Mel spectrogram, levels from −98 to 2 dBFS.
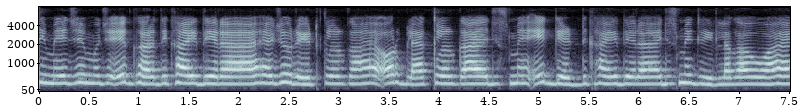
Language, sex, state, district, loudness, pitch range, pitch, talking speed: Hindi, female, Punjab, Kapurthala, -15 LUFS, 255-280 Hz, 265 Hz, 255 wpm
